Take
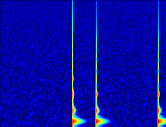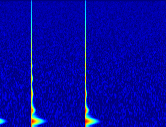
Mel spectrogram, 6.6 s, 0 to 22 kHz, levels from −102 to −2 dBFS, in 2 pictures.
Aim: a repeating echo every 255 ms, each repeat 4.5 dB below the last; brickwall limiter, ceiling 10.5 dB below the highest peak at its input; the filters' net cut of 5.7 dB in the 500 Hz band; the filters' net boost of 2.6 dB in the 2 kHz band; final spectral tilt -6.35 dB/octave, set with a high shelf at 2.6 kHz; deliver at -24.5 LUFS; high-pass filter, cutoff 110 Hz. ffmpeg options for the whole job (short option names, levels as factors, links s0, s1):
-af "highpass=110,equalizer=f=500:t=o:g=-6,equalizer=f=2000:t=o:g=6,highshelf=f=2600:g=-6,alimiter=limit=0.2:level=0:latency=1,aecho=1:1:255|510|765|1020|1275|1530|1785|2040|2295:0.596|0.357|0.214|0.129|0.0772|0.0463|0.0278|0.0167|0.01,volume=3.16"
